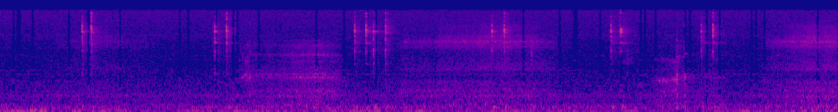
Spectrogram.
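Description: Near silence with faint computer mouse and keyboard clicks, coming in small clusters every second or so.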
